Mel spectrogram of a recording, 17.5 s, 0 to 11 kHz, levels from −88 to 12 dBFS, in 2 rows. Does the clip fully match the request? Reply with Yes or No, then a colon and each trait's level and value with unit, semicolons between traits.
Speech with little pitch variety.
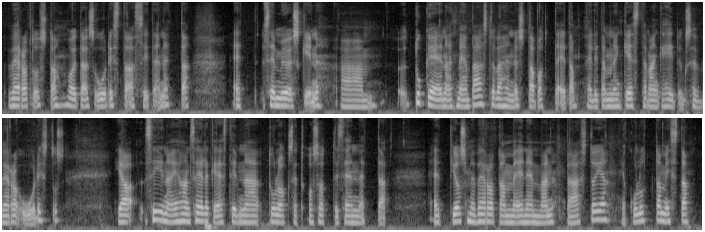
Yes: narrow, 2.3 semitones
